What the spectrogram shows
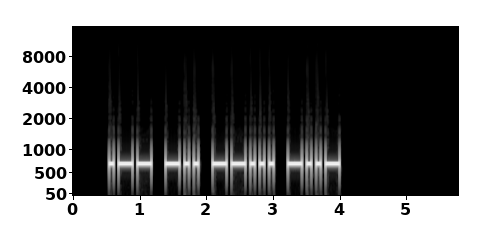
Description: Morse code, heard as a keyed tone, about 17 wpm, 700 Hz. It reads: WD7X
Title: USA Call Signs - 4 Characters - Repeated 2x - 17wpm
